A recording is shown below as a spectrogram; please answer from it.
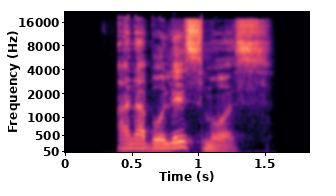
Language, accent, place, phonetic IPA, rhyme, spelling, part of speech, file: German, Germany, Berlin, [anaboˈlɪsmʊs], -ɪsmʊs, Anabolismus, noun, De-Anabolismus.ogg
- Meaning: anabolism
